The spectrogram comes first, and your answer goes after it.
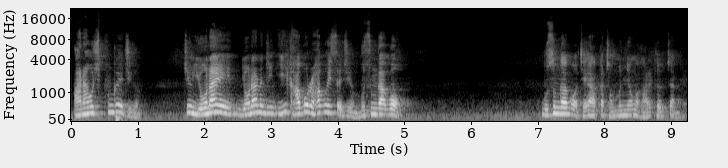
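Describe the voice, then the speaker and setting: A male pastor, preaching a sermon as animated storytelling full of rhetorical questions and call-and-response. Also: high-pitched, a little fast, long pauses. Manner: leads the congregation in call-and-response.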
